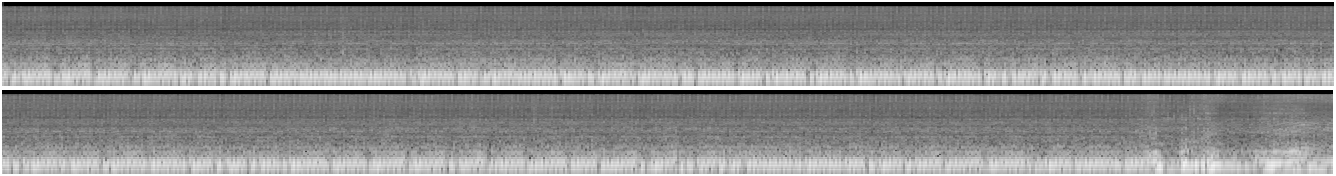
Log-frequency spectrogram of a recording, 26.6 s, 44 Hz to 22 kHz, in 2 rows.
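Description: A 1993 Mazda RX-7's 13B-REW twin-rotor rotary engine idling steadily, revving briefly near the end.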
